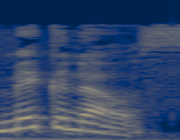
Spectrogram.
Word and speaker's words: Mykonos: I'm choosing these right The Kaluna Day, my Kaluna Day is, how you pronounce it, even Mykonos? It's Mykonos.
